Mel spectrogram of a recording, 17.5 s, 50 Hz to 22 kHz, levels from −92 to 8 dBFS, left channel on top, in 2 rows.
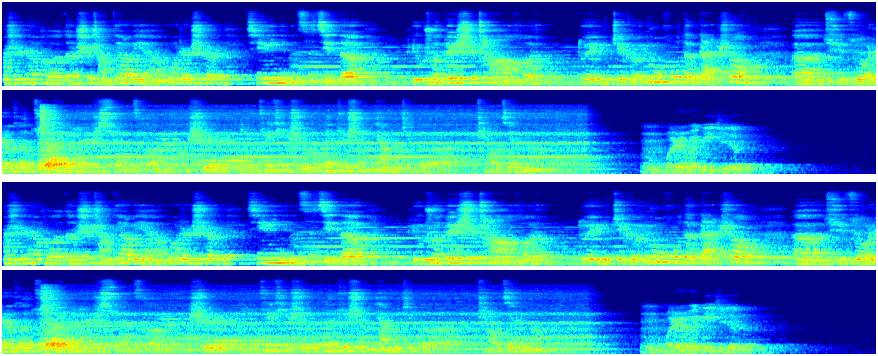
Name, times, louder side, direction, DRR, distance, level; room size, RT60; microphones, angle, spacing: voice 1, 0.0-3.7 4.1-5.4 5.8-11.1 11.3-13.2 13.5-14.2, equal, 40° left, -4 dB, 0.7 m, -28 dB
sound 1, 2.9-12.1, equal, ahead, 0.6 m, -37 dB
sound 2, 7.1-7.8 9.1-14.6, left 1 dB, 70° left, 0.4 m, -31 dB
voice 2, 15.1-16.1, equal, 60° right, -6 dB, 1.0 m, -34 dB
2.5 x 2.0 x 3.1 m, 1.1 s
head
